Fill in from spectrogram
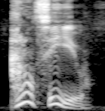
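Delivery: high put-on voice of a lost buddy; teasing high-voiced imitation; mock clueless friend. Retold lost friend an hour later.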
